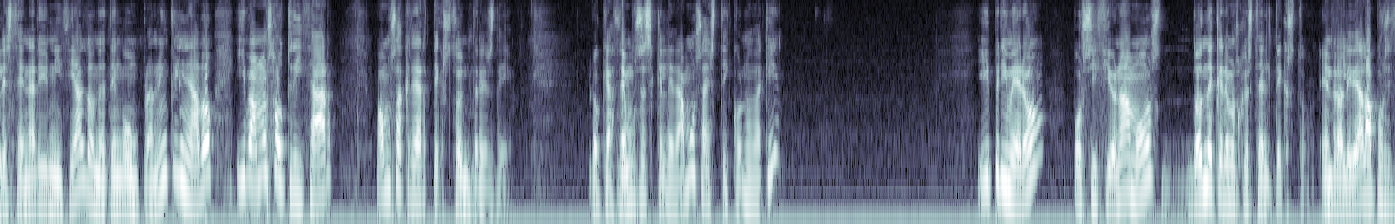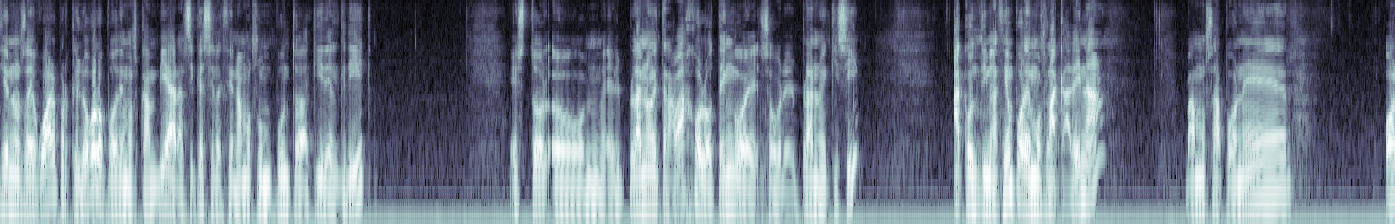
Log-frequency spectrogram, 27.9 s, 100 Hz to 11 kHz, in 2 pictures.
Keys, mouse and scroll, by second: 0.4-2.8 middle drag, 3.6 scroll down 1, 4.0 scroll up 1, 8.2 click, 17.1 click, 23.2 click, 25.0 click, 26.9-27.9 typing.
